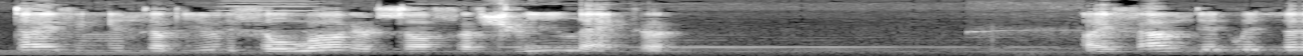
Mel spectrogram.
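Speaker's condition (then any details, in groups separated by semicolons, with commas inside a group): ALS, speech-generating device; degenerative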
